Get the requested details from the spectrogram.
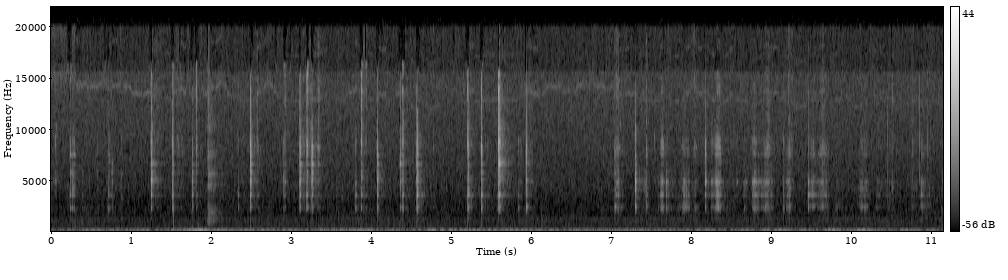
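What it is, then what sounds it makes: Santa figure Christmas ornament. A Santa figure Christmas ornament dressed as a baker in a chef's hat, with a smooth top to its head, is tapped repeatedly. Light, sharp, glassy ticks ring out over a steady low rumble.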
